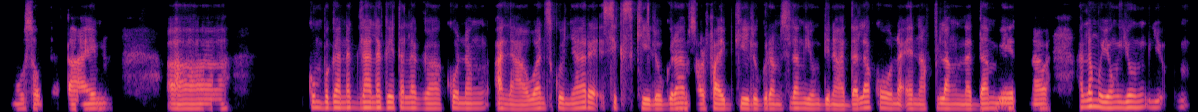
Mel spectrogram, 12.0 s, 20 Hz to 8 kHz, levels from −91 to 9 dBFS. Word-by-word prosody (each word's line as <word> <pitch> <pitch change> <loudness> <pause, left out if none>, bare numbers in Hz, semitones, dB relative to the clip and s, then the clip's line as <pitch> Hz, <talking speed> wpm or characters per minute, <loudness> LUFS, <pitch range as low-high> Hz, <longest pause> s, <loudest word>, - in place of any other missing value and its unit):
most 125 0 -2
of - - -9
the - - -23
time, 125 +2 +1 0.6
ah, 125 +1 0 0.7
kumbaga 150 -1 0
naglalagay 150 0 +2
talaga 130 -2 -1
ako 145 +3 -2
ng 130 0 -3
allowance, 125 +1 +1
kunyari 135 +1 +1
6 - - -5
kilograms 125 +2 +1
or 120 - +1
5 120 -1 +3
kilograms 125 0 0
lang 135 - +3
yung 120 -1 -3
dinadala 120 +5 +1
ko 135 -4 0
na - - +1
enough 120 -1 -3
lang 125 -2 +1
na 120 - +1
damit, 130 +3 +2 0.2
na 125 +1 +1 0.3
alam 180 +2 +4
mo 155 - +4
yung 145 0 +3
yung 155 +1 +1
yu 160 - -5 0.2
m 165 - -15
130 Hz, 165 wpm, -23 LUFS, 120-140 Hz, 0.7 s, alam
